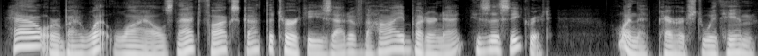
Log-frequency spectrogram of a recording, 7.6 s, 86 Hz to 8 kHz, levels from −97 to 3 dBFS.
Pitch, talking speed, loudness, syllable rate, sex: 115 Hz, 175 wpm, -18 LUFS, 4.7 syllables/s, male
